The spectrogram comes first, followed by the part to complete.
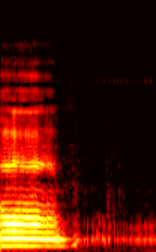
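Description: A man's drawn-out hesitation sound, a single steady held 'eee' at one pitch lasting about a second. It is followed by a pause with only faint room noise.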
